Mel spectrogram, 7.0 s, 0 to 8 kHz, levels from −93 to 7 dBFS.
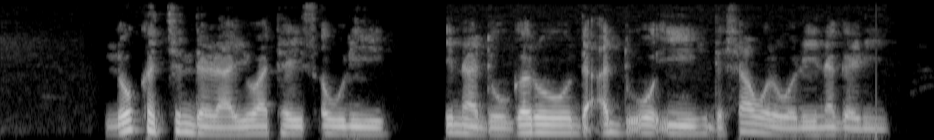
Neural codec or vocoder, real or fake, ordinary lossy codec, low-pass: none; real; none; 7.2 kHz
